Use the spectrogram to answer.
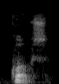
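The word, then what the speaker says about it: Kvothe: Me llamo Quote, que se pronuncia, Quos.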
